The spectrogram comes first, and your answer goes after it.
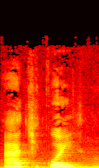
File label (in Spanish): Nawat palabras ocho; pipil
